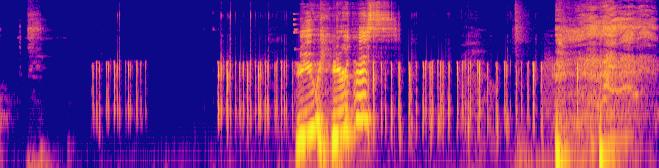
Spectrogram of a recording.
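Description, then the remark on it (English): Rapid, continuous clicking of mechanical keyboard keys, dense and fast like quick typing, with a brief burst first and then a longer run. A voice speaks over the clatter partway through. “I can't hear you because we can only hear the mechanical keyboard.”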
